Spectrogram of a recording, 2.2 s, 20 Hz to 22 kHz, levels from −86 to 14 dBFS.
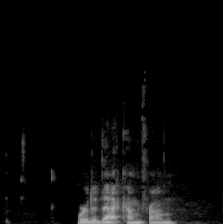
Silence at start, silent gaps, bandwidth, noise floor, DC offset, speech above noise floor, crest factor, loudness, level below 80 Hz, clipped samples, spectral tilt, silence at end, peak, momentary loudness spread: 0.8 s; none; 10.5 kHz; -59 dBFS; under 0.1%; 38 dB; 22 dB; -22 LUFS; -64 dBFS; under 0.1%; -7.5 dB/octave; 0.5 s; -4 dBFS; 16 LU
